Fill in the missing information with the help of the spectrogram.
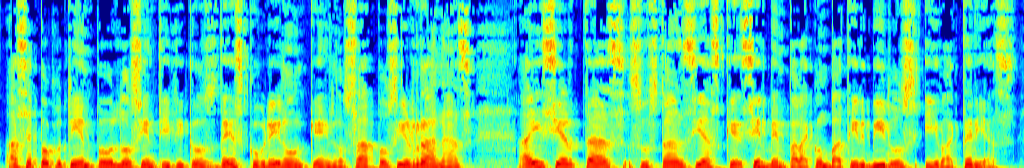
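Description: A man hosting a radio health program, reading informative scripted narration in a calm, measured way. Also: mid-range voice.

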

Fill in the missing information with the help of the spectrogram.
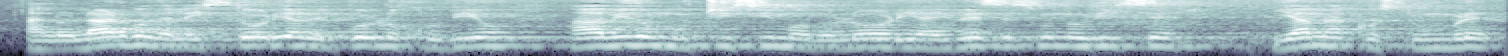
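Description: High-voiced guy preaching hard, lots of rhetorical questions, big echoey hall. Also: darkish tone. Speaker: rabbi. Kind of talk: sermon.

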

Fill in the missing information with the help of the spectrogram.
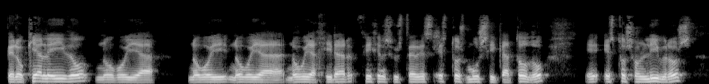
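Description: A man's voice: mid-range voice, steady tone, moderate pace, a little mellow. A middle-aged man from Spain with a Castilian accent, talking politics on an opinion show in an emphatic, indignant, rhetorical way. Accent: Castilian Spanish. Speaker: political commentator.

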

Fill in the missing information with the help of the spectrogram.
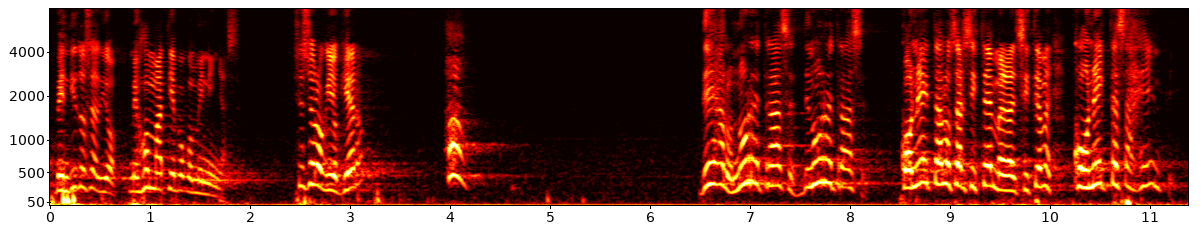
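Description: In a large hall, a man with a very high-pitched, fairly bright voice trains a network marketing audience at a motivational business seminar. He preaches to them and quizzes them, getting them to respond and repeat after him.

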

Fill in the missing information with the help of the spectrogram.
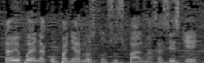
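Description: A man's voice: fairly high pitch, expressive, fairly quick, warm tone. A man hosts a live children's radio show in a slightly raised voice, talking straight to the listeners at home. Faint music plays behind him. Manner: friendly, addresses listeners directly. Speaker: radio host. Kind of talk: live radio hosting to the audience. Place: auditorium with children.

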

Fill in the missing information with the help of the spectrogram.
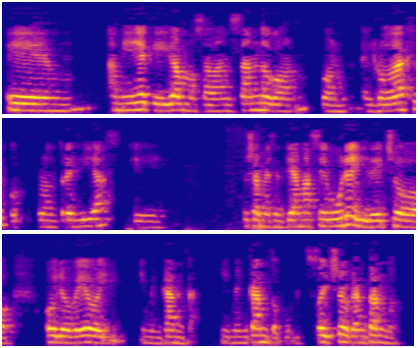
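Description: A woman's voice: lowish voice, flat delivery, moderate pace, dull audio. Chatty Argentine woman singer. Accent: Argentine Spanish. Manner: chatty, laughs often, filler-heavy. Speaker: independent singer, guest. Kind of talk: casual interview chat.

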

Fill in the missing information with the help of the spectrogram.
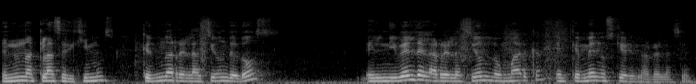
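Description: A man giving a sermon as a rabbi, animated storytelling that acts out the voices of people in his tales. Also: on the high side, normal speed, a little hiss or hum.

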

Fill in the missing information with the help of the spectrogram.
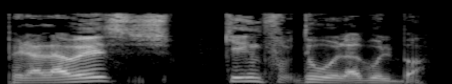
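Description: A man's voice: medium pitch, normal speed, no room sound, soft background music. A young man with an Argentine Rioplatense accent, a podcast host animatedly telling a funny story in casual chat, acting out what people said. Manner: animated storyteller, acts out quotes, laughs often.

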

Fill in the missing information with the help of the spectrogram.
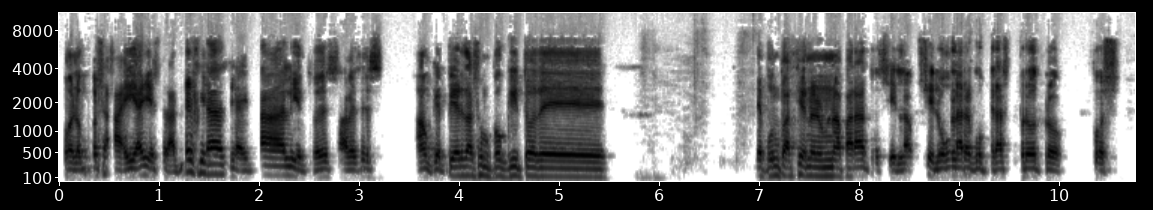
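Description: A man, a retired gymnast explaining his career in a relaxed, blunt, colloquial way during a casual interview. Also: medium pitch, moderate pace, dry recording. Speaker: retired Olympic gymnast, guest. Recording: dry, slightly dull sound.

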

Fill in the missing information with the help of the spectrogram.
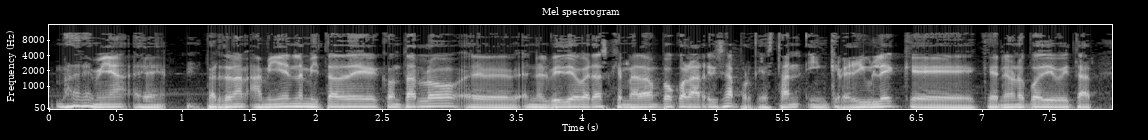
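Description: Very deep-voiced man from Spain asking questions. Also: fairly even intonation, fast. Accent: Spain Spanish. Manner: chatty, follow-up questions. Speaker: interviewer. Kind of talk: casual interview.

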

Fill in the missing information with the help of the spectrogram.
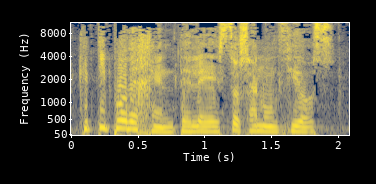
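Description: Woman voicing low-voiced, curious, hesitant vampire. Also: expressive, moderate pace, a little mellow. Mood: curious, impressed. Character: Don Frucumoi, curious, easily amazed male vampire. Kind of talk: comic radio drama dialogue.

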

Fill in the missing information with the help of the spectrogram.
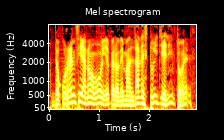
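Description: A man playing a boastful, silly male dark wizard lord, rambling and joking in a comedy sketch interview. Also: sits high, expressive, fairly quick.

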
